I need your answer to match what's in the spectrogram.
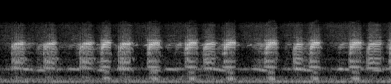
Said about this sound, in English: Now, to me, that sounds like a group of birds or something. Well, oh, yeah. That was green tree frogs. It was a soloist, if you will, in the foreground, a soloist green tree frog. But in the background, you could hear the whole chorus.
